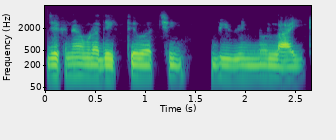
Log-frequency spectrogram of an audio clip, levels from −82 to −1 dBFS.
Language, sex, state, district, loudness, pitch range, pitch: Bengali, male, West Bengal, North 24 Parganas, -20 LUFS, 100-105 Hz, 100 Hz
